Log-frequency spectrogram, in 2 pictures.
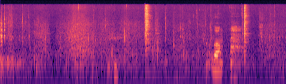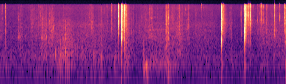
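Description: Small sticks and stones clatter and knock on the ground.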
